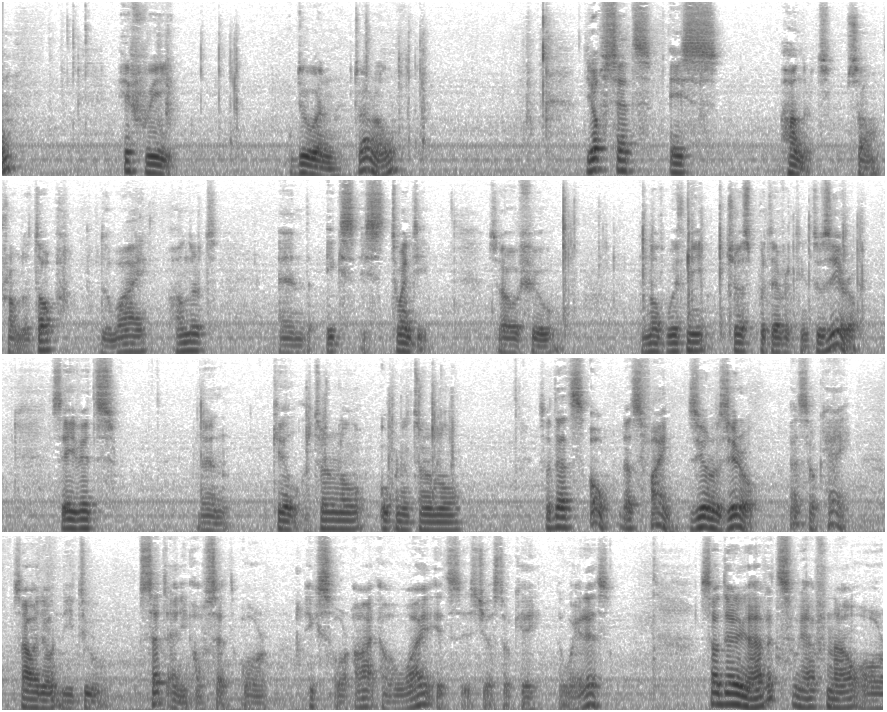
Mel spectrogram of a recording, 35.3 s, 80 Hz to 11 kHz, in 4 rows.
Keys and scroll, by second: 2.2 shift+super+q, 4.0 ctrl+alt+t, 14.4 BackSpace, 15.2 Delete, 15.7 Down, 16.0 Delete, 17.2 ctrl+s, 20.7 shift+super+q, 22.0 ctrl+alt+t.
